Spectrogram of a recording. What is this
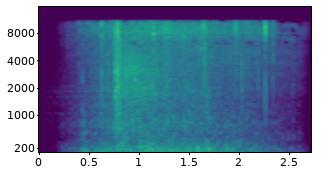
Tree Falls and Burns Down
consume, spell, burning, burn, fire-magic, quick, cast, hot, consumed, fire, magic, flame, destruction, caster, ignition, flames, flaming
